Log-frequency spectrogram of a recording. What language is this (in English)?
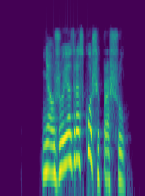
Belarusian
